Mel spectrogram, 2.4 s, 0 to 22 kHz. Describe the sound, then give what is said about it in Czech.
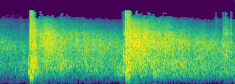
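A Czech Army Dana 152 mm self-propelled gun-howitzer, with a range of over 20 km and a rate of fire of 4 rounds per minute, fires twice, about a second apart, each a sharp, loud blast that trails off into a steady outdoor rumble and hiss. “Samohybná kanonová houfnice Dana hráže 152 mm a v současnosti pořád hlavní zbraně dělostřelectva.”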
